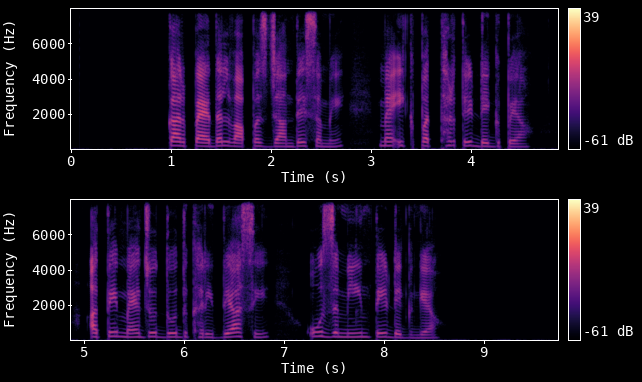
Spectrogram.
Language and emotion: Punjabi, sad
